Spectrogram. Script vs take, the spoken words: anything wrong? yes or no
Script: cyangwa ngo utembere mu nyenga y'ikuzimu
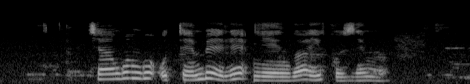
yes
